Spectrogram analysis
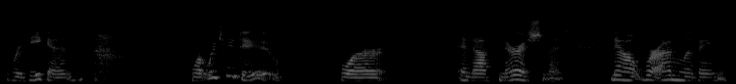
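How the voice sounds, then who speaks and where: Woman in her 40s rambling on her podcast, low-ish gravelly voice, kinda bright, allergy-strained. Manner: chatty and rambling, warm laughs, frequent restarts. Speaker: knitting podcast host. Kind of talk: casual chat to listeners. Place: small home room, seated in armchair.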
